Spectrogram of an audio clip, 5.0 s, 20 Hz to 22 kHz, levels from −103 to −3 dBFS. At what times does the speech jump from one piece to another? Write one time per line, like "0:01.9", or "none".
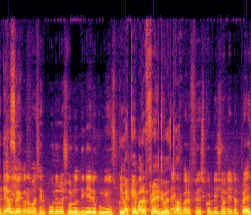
0:02.5

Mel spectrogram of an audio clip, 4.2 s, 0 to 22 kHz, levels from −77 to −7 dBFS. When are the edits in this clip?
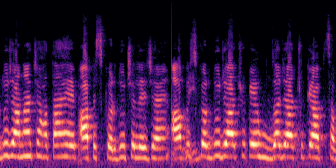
0:01.0
0:02.1

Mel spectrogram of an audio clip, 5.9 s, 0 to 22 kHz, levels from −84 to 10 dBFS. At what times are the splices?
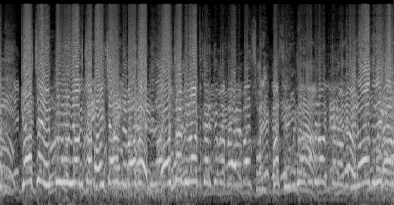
none

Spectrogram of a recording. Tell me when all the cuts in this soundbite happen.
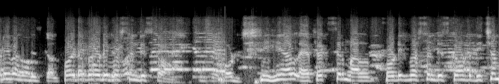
0:02.2

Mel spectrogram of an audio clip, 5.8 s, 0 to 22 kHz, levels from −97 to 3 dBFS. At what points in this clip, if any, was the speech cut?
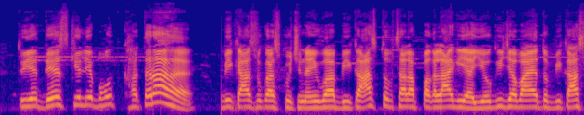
0:02.2

